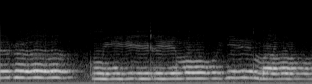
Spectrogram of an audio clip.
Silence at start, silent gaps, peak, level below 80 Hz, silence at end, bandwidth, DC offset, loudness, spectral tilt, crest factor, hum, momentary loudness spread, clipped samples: 0 s; none; -8 dBFS; -42 dBFS; 0 s; 5.2 kHz; under 0.1%; -21 LUFS; -8.5 dB/octave; 12 dB; none; 7 LU; under 0.1%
